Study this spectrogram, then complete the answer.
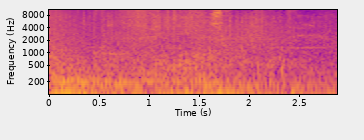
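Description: A dense, rumbling burst of fire from an Incendio spell cast in Hogwarts Legacy fills the moment, loud and steady with a whooshing low roar and no voices.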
